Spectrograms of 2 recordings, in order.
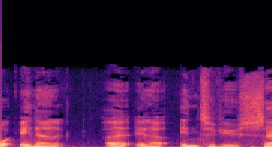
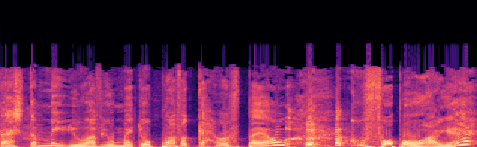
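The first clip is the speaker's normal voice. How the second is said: put-on Chinese accent, very high-pitched, loud; 13 semitones higher, 7 dB louder than usual. Teasing the other speaker about how they said a name, mock Chinese accent. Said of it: "Why do you say it like a Chinese man?".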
